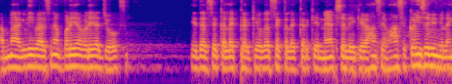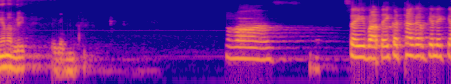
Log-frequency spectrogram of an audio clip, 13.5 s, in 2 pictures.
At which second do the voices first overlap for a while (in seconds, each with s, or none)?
none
